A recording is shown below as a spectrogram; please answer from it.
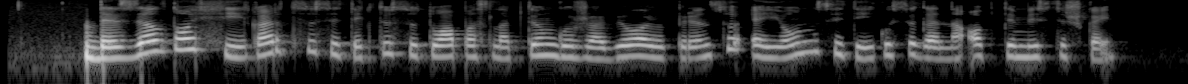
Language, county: Lithuanian, Šiauliai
